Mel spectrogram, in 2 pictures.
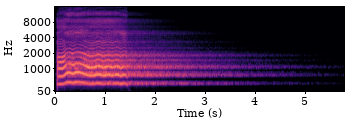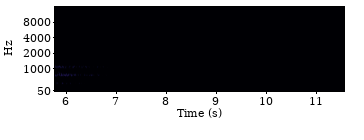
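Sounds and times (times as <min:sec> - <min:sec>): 
Carnatic female vocal alap in pentatonic G: 0:00.0 - 0:02.9.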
